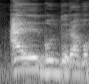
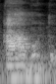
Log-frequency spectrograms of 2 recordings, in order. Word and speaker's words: 아몬드: 어 나이 드신 분들 그거 간식으로 만 먹습니다.이 아몬드이 아몬드가 A할 때 요게 무음이 돼 가지고 알몬드라고 발음하는 사람 좀 무식한 사람이에요.이 엘은 무음이에요. 그냥 아 긴 발음이에요. 아몬드 따라합시다.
